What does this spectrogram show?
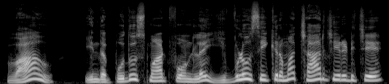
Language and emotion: Tamil, surprised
